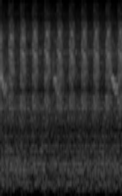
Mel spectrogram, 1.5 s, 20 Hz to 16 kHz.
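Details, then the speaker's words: 1998 Mercedes S420 (W140) restarted after a rough run: steady, even idle with no stumble, runs better. Earlier roughness suspected electrical; smooth idle. "Come on. And it runs better."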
